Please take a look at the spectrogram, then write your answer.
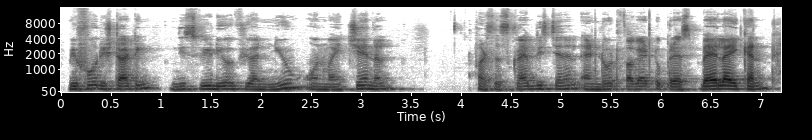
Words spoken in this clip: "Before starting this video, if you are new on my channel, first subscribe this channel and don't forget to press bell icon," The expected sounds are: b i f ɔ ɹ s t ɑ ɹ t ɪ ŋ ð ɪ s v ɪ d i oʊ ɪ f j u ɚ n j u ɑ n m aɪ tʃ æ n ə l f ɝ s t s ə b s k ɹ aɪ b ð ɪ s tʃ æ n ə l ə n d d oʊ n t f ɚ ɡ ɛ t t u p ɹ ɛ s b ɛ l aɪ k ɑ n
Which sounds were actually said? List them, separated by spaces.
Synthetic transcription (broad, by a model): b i f ɔ ɹ s t ɑ ɹ t ɪ ŋ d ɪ s v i d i oʊ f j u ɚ n j u ɑ n m aɪ tʃ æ n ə l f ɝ t s ə b s k ɹ aɪ b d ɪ s tʃ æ n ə l ə n d d oʊ n t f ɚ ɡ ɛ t t u p ɹ ɛ s b ɛ l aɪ k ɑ n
